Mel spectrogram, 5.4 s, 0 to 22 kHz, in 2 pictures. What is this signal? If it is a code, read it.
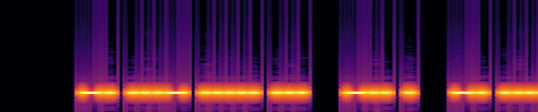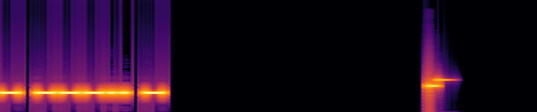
Morse code, heard as a keyed tone, about 40 wpm, 700 Hz. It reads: NV5S DE NV8T
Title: USA Callsign DE Callsign - 4 Characters - 40wpm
